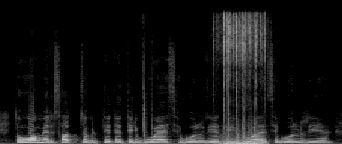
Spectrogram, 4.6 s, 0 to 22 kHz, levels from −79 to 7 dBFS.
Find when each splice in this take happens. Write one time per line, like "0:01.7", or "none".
none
